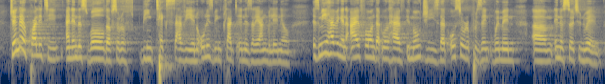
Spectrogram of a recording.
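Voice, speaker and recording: A woman speaks at a medium pitch and a fairly quick pace, with ordinary pitch variation. Noticeable background noise runs behind her. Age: 20s. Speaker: radio producer and conference speaker. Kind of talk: conference talk. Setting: stage with audience.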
